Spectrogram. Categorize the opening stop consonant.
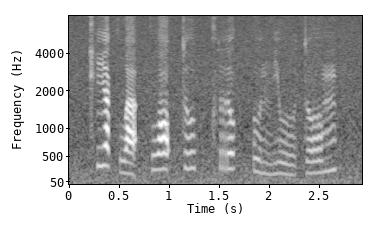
aspirated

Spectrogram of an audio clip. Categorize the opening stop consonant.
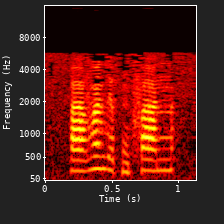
plain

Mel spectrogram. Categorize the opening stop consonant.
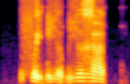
implosive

